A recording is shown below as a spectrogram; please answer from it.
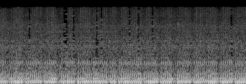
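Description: A Suzuki GSX250S Katana motorcycle engine runs steadily nearby, a loud continuous throbbing rumble with no pauses.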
